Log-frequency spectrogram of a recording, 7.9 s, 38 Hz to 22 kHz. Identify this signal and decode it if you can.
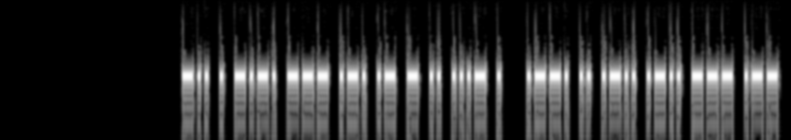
Morse code, heard as a keyed tone, about 32 wpm, 700 Hz. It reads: DECORATIVE PILLOW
